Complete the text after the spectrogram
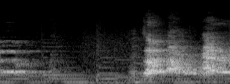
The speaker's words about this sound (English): It's my dog, bro.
